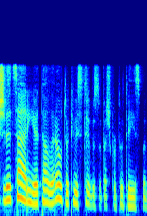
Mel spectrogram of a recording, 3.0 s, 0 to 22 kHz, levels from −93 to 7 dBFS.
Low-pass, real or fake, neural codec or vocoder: 7.2 kHz; fake; codec, 16 kHz, 0.5 kbps, X-Codec, HuBERT features, trained on balanced general audio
